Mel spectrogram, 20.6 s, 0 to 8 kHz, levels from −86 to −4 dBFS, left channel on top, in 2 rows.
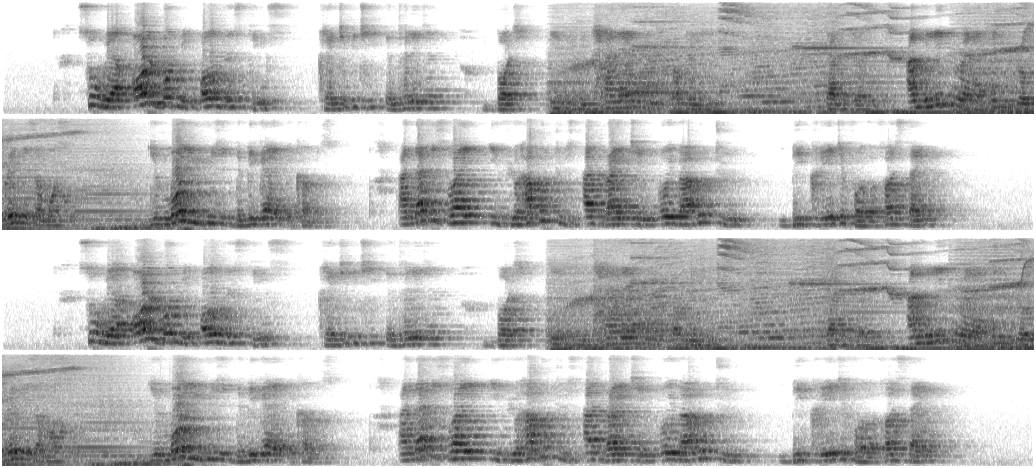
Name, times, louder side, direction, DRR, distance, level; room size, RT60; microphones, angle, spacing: voice 1, 0.8-2.7 3.2-4.4 4.8-5.2 5.5-7.2 8.2-11.1 11.7-13.5 14.1-17.7 18.1-19.6, left 2 dB, 30° left, -2 dB, 0.5 m, -24 dB
sound 1, 5.4-12.4, equal, 70° right, 0.5 m, -29 dB
2.3 x 2.2 x 2.6 m, 0.88 s
head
